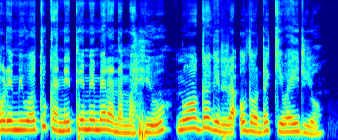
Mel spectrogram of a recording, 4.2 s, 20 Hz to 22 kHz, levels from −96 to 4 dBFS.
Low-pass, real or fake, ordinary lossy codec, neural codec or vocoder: none; fake; none; vocoder, 44.1 kHz, 128 mel bands, Pupu-Vocoder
